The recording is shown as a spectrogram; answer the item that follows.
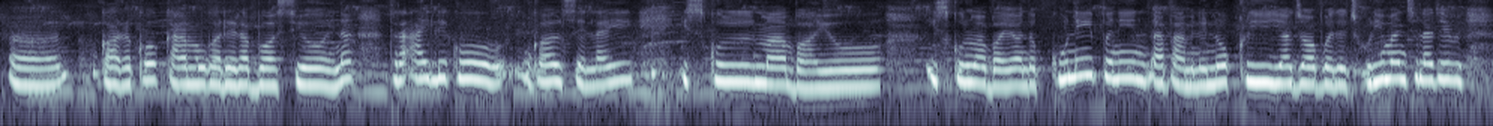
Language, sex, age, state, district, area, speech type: Nepali, female, 18-30, West Bengal, Alipurduar, urban, spontaneous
